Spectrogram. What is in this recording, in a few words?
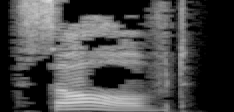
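"solved", English, British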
